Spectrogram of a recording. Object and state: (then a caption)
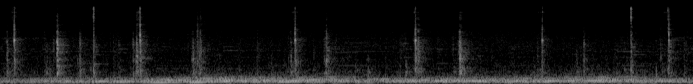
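Carburetor throttle slide returning freely. After cleaning, a motorcycle's metal carburetor throttle slide is opened and released repeatedly, dropping back with small, sharp "tek" clicks over a steady low hum and background music. The clicks show the slide returns fully and is not sticking, which would otherwise make the engine rev on its own.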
